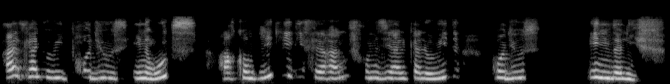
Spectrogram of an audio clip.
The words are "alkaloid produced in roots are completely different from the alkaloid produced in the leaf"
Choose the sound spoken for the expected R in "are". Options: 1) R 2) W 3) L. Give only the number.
1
